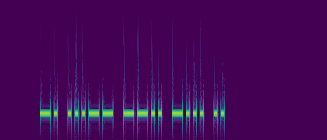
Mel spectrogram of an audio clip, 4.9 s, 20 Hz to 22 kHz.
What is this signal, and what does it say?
Morse code, heard as a keyed tone, about 23 wpm, 700 Hz. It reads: N3ZBI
